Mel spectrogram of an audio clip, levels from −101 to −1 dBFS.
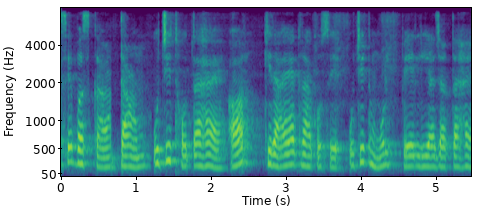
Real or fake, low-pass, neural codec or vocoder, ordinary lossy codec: fake; 7.2 kHz; codec, 16 kHz, 16 kbps, FreqCodec, smaller model; none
